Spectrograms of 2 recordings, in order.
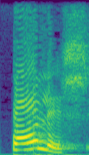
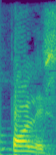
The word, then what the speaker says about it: polish: the meaning changes similarly if you say polish it is a shoe polish that we have again a noun form but then if we say polish we are talking about a person from poland right so accent is extremely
